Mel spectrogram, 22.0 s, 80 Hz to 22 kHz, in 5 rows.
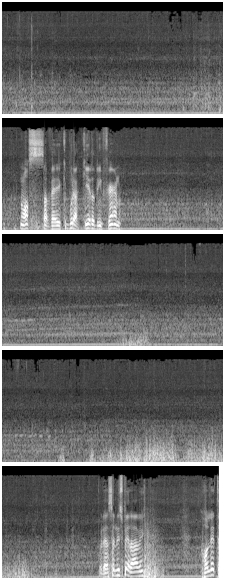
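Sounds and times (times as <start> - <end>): motorcycle engine running: 0.0 - 22.0
rumbling and knocks over potholes: 0.0 - 22.0.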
